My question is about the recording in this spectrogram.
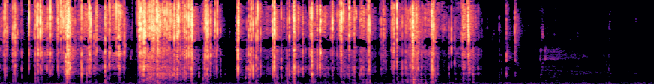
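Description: A foil Yu-Gi-Oh booster pack torn open by hand, its wrapper tearing and crinkling in a dense run of crackles. The sound dies away about six seconds in as the cards come out.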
